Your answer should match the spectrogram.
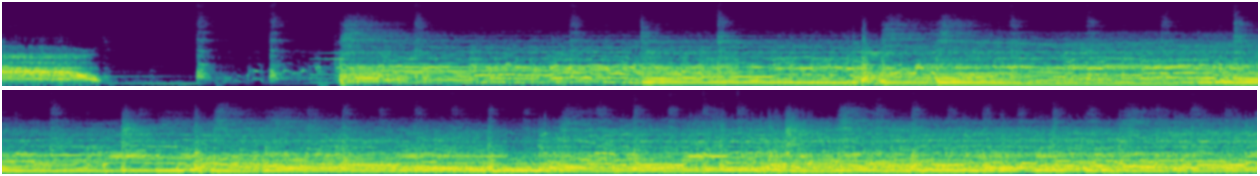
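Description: A death/thrash metal band starting a song live: after a brief loud shout and a few clicks, an electric guitar riff comes in at about four seconds, and the drums and bass join at about eight seconds, playing fast and loud from then on.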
